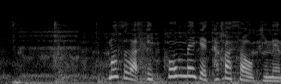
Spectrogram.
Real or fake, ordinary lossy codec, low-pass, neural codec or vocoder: fake; none; none; codec, 16 kHz, 8 kbps, FunCodec, trained on LibriTTS, 25 frames a second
